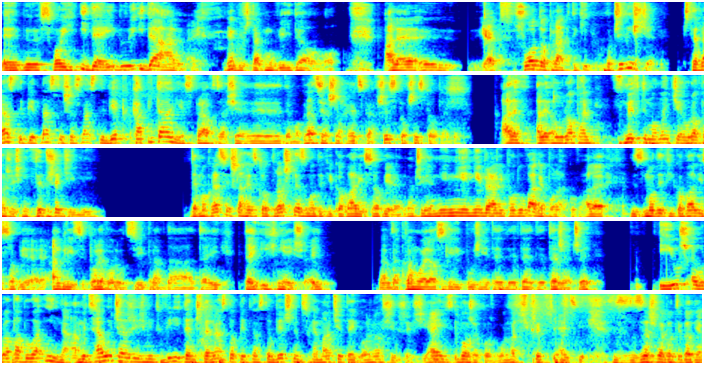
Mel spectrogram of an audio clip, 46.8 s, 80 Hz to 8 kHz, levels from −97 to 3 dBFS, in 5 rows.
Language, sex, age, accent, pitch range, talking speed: Polish, male, 40-59, native, 105-135 Hz, 120 wpm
